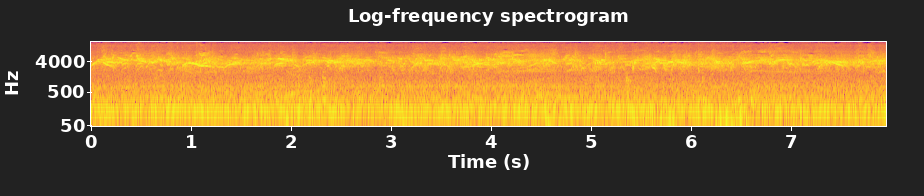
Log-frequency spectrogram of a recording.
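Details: A wintering flock of Eurasian siskins, descending one after another to bathe, keeps up a steady, overlapping twitter of thin, high wheezy notes and chirps, over a soft low rumble of water.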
